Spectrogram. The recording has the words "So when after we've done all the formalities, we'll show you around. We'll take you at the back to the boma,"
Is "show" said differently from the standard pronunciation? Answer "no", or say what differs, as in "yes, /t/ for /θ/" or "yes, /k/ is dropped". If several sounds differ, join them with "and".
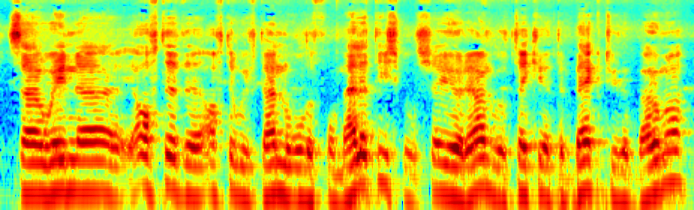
no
